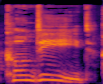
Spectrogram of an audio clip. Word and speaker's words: Candide: Candide.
